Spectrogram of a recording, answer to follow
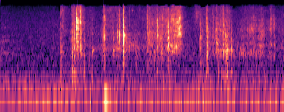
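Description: Clear plastic sticker sheets of number dots rustling as they are handled and laid down, with a few light ticks.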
